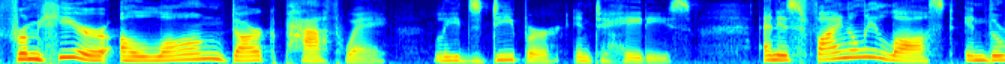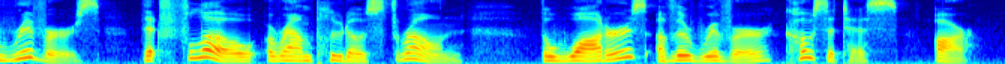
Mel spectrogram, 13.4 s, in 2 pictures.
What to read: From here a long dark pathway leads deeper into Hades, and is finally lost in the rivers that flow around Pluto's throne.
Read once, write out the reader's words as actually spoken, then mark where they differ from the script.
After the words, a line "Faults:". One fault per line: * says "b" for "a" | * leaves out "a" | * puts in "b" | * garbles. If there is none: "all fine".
From here a long dark pathway leads deeper into Hades, and is finally lost in the rivers that flow around Pluto's throne. The waters of the river Cocytus are
Faults:
* puts in "The waters of the river Cocytus are"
